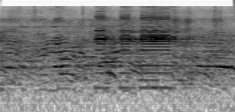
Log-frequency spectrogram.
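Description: Street crowd talking, with a vehicle horn sounding one steady, held honk about a second in that lasts under a second.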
